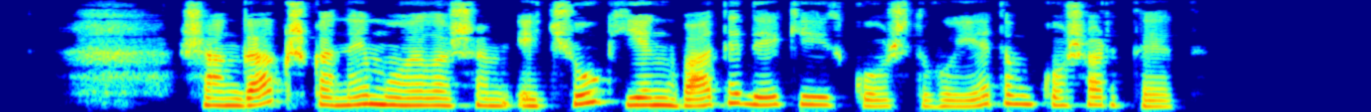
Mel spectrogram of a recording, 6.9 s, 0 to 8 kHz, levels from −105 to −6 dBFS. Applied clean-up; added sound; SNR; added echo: none; none; none; none.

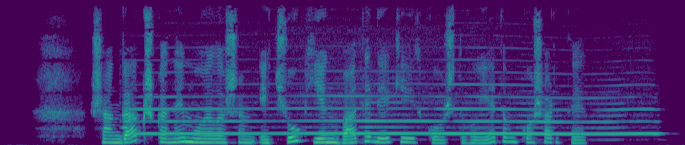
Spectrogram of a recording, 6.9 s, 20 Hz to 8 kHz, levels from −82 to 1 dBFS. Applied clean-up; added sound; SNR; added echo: none; Wind instrument, woodwind instrument; 3 dB; none.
